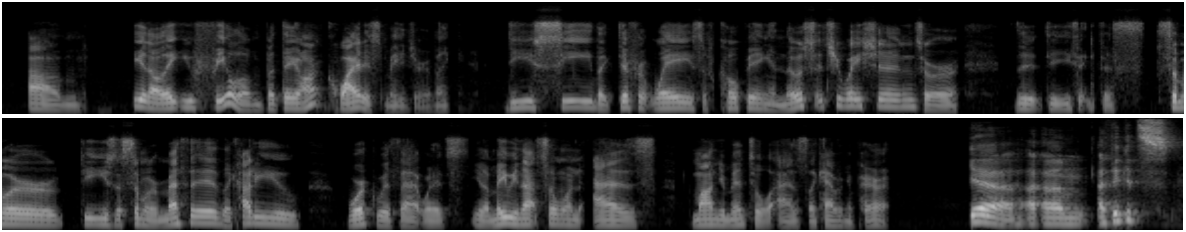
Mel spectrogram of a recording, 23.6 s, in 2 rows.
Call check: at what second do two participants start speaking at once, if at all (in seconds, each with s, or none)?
none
